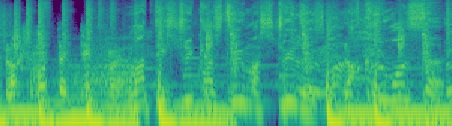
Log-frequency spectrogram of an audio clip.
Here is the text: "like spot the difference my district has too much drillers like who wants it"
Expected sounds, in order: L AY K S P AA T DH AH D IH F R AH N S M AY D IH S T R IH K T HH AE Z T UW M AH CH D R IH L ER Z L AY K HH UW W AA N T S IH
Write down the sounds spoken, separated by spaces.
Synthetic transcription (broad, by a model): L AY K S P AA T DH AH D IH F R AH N M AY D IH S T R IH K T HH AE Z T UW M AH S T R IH L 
